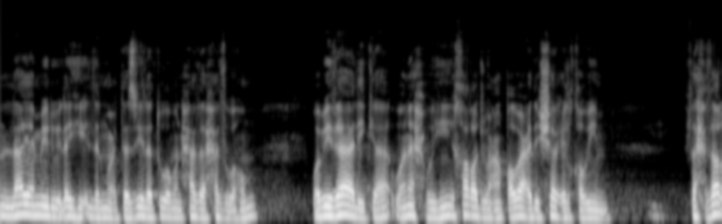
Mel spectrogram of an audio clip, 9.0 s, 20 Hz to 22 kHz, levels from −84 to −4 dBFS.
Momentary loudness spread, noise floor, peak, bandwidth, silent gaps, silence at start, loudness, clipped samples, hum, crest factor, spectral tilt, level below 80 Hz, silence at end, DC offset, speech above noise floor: 8 LU; -54 dBFS; -2 dBFS; 11 kHz; none; 0 s; -17 LUFS; under 0.1%; none; 16 dB; -8 dB/octave; -66 dBFS; 0 s; under 0.1%; 38 dB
